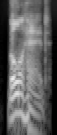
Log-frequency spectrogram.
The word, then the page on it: bullhead: British English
